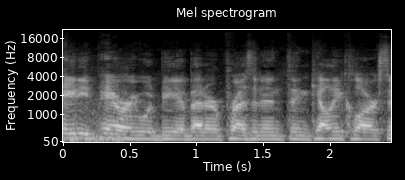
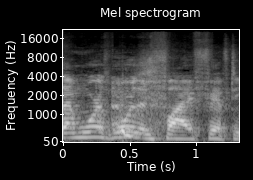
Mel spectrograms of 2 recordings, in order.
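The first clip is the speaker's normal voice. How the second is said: ordinary talk, nothing marked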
